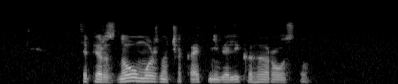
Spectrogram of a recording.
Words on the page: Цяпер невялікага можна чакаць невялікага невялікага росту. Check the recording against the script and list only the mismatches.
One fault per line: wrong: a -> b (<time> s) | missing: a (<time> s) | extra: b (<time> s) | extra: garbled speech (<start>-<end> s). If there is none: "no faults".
wrong: невялікага -> зноў (1.1 s)
missing: невялікага (2.6 s)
